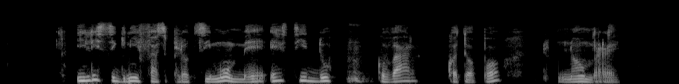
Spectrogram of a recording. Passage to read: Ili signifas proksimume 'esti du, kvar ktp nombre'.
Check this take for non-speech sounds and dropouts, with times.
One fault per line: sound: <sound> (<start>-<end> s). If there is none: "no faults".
sound: throat clearing (3.5-3.8 s)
